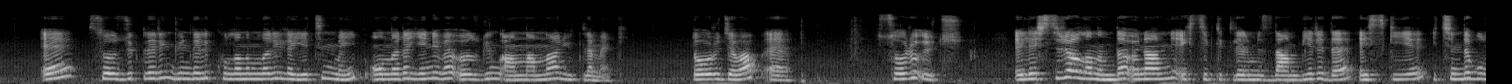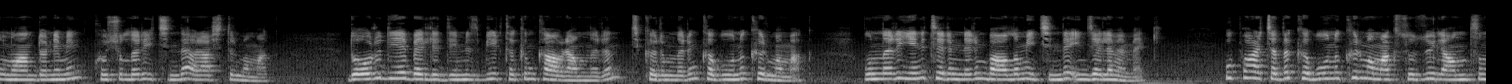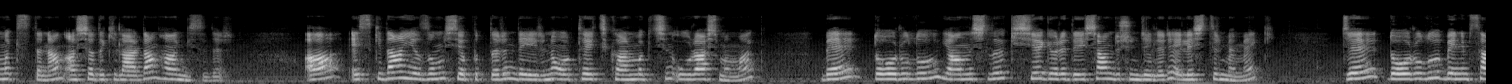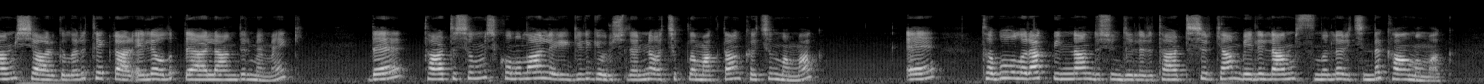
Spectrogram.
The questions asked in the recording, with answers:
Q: Bu parçada kabuğunu kırmamak sözüyle anlatılmak istenen aşağıdakilerden hangisidir?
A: Doğru cevap C.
